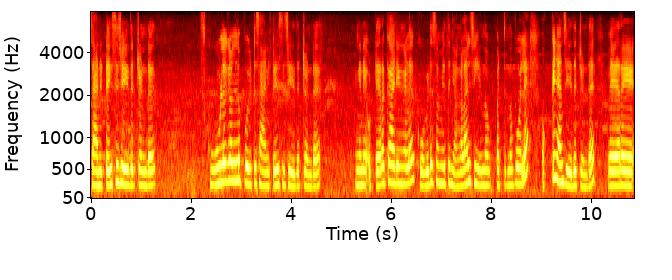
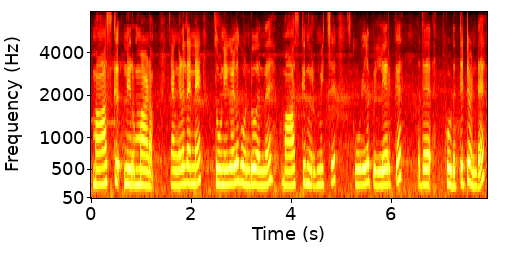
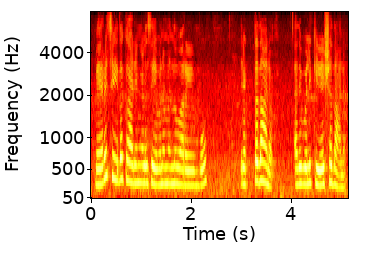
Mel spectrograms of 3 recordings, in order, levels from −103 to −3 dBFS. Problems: background sounds at intervals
